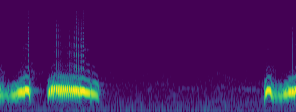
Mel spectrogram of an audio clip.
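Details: Caged decoy Spotted dove calling in the two-ending 'hai hậu' style, played to provoke wild doves: a short rising-falling coo, a longer level throaty coo, a pause, then another coo begins; clean background.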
